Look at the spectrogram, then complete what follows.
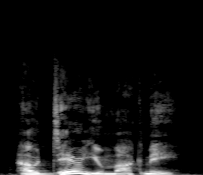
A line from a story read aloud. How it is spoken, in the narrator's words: Meriwether snarled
